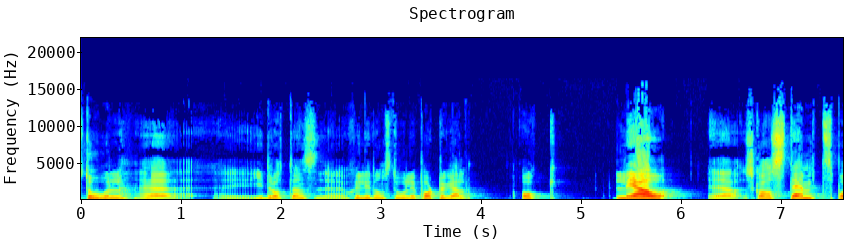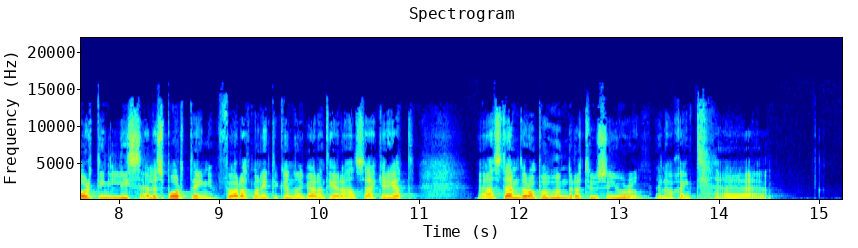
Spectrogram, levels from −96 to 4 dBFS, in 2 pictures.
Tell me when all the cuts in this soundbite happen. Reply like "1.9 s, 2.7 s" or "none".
13.3 s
